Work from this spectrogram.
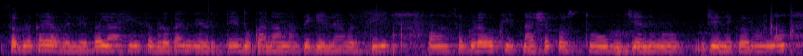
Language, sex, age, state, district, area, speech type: Marathi, female, 18-30, Maharashtra, Nagpur, urban, spontaneous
